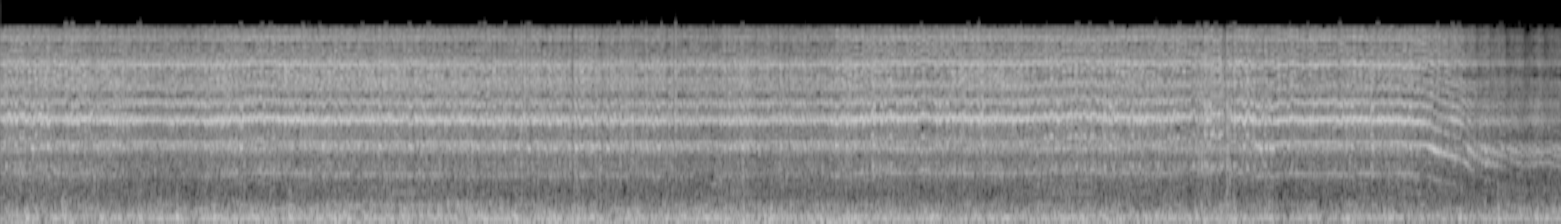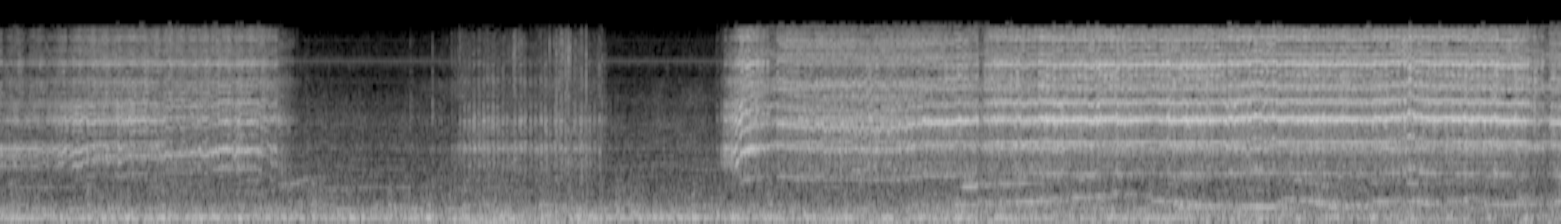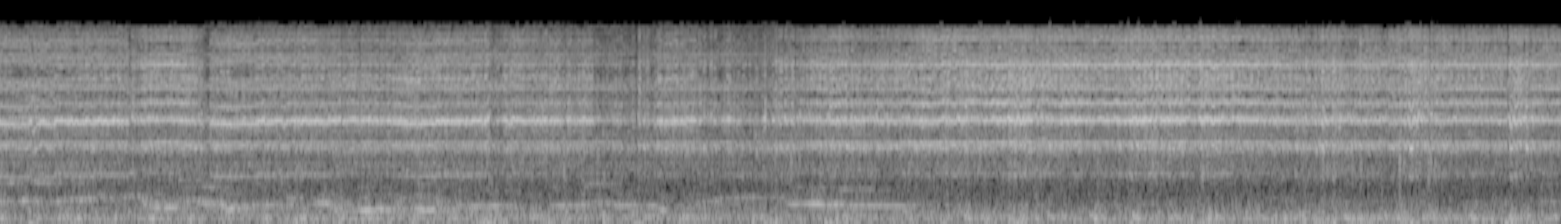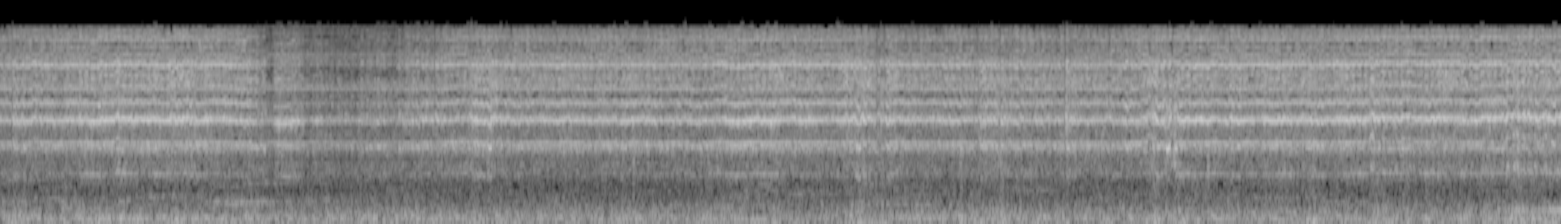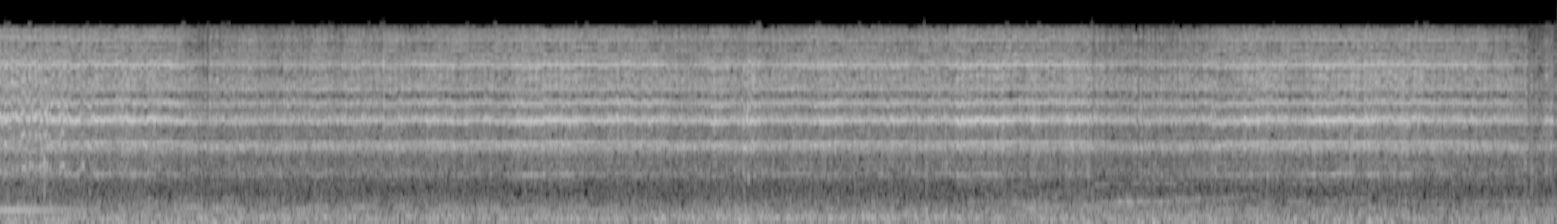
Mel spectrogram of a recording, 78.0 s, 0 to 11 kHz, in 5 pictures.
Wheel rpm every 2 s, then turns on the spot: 160, 160, 160, 160, 160, 160, 160, 100, 70, 30, 20, 70, 160, 160, 160, 160, 160, 160, 170, 160, 160, 160, 160, 160, 160, 170, 170, 160, 160, 160, 160, 160, 170, 160, 160, 160, 160, 160, 160.
20-22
